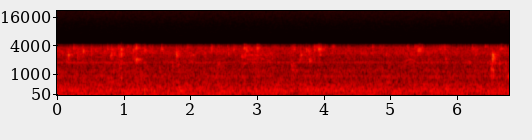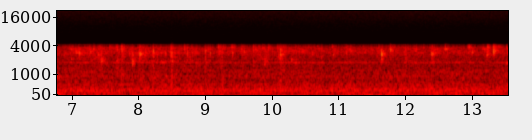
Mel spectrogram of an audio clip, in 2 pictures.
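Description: A cat chewing corn off the cob: scattered faint wet clicks, a couple of them sharper, over a steady low hum.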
